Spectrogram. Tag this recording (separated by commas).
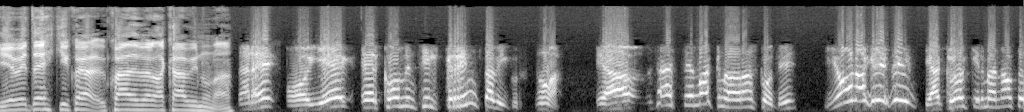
Speech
